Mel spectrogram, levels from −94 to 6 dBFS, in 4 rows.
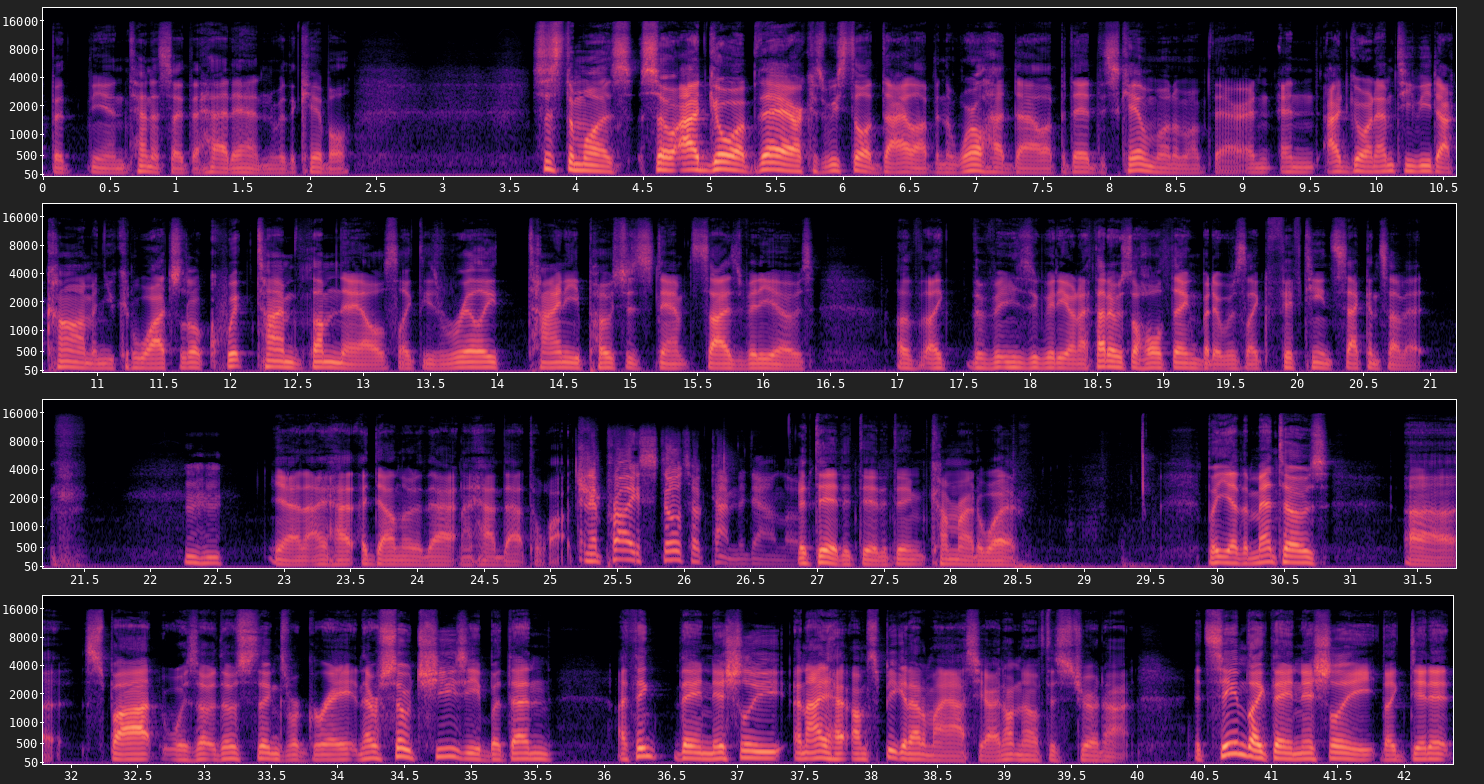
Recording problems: none

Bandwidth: 15.5 kHz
